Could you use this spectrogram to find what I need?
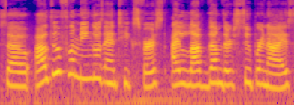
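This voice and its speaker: A woman's high-pitched voice is raised and projected. It has a bright, sharp tone. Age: 20s. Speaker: doll collector and video creator. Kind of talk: casual haul video monologue.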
